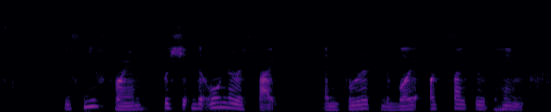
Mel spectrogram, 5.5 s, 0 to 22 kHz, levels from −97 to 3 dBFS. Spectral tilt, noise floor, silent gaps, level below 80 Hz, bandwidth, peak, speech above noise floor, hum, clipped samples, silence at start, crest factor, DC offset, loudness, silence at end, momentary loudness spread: -5.5 dB/octave; under -90 dBFS; 0.58-0.64 s, 1.52-1.56 s, 2.82-2.98 s, 3.11-3.16 s; under -90 dBFS; 10 kHz; -44 dBFS; over 23 dB; none; under 0.1%; 0.05 s; 24 dB; under 0.1%; -67 LUFS; 0 s; 5 LU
